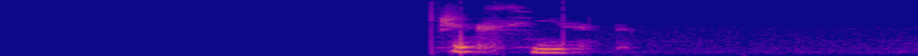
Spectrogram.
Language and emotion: Russian, neutral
